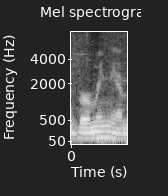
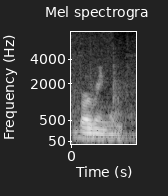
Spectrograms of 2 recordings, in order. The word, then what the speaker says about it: Birmingham: The hard H came out in my pronunciation as an American in Birmingham.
